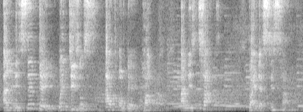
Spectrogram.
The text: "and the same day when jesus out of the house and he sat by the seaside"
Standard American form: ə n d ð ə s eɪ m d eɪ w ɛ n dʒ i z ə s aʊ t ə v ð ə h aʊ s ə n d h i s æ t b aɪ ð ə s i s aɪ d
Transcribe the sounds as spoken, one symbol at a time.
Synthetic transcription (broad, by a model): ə n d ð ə s eɪ m d eɪ w ɛ n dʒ i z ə s aʊ t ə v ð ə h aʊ θ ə n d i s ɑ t b aɪ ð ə s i s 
